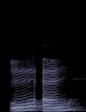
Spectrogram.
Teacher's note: ठीक है, ओ, औ कंठोष्ठ्य ये सही है। कंठ और ओष्ठ मिलाकर ओ, औ बोला जाता है, इसीलिए कंठोष्ठ्य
